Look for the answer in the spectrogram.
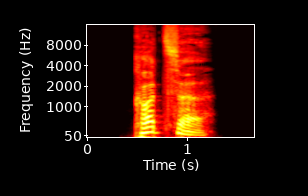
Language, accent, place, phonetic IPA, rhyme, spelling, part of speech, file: German, Germany, Berlin, [ˈkɔt͡sə], -ɔt͡sə, kotze, verb, De-kotze.ogg
- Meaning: inflection of kotzen: 1. first-person singular present 2. first/third-person singular subjunctive I 3. singular imperative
